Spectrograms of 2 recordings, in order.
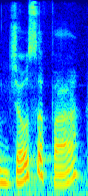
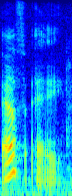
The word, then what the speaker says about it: Josefa: So my name was, the ah sound was added to my name, so Josepha, and it was spelled with an F, so it's Josefa.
